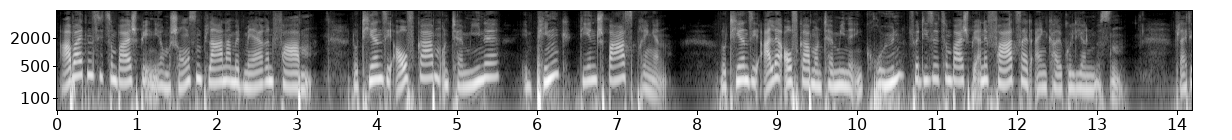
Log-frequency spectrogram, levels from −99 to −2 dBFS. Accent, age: German, 30-49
